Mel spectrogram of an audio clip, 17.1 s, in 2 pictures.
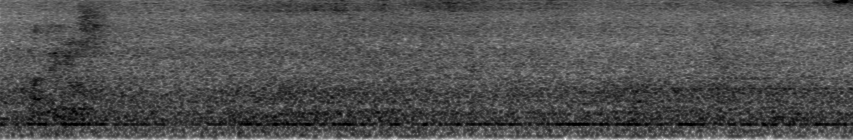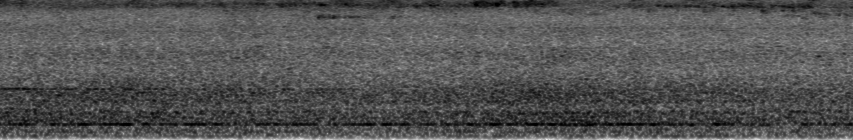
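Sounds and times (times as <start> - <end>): train rumbling slowly: 0.0 - 17.0.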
